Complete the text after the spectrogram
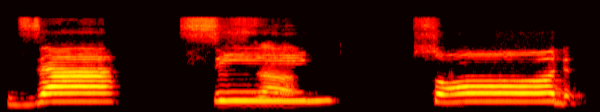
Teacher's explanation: जबान की नोक नीचे वाले सामने के दो दांतों के मसूड़ों से लगती है। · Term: मखरज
